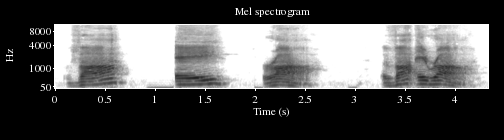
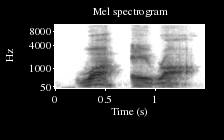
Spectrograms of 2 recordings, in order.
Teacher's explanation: Now, I'm not doing W's for vavs. Modern Hebrew pronounces the vav as a v. Now, the older Hebrew, the older pronunciation they taught pronounced it as a w. So that would be wa a ra, which is the transliteration here.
